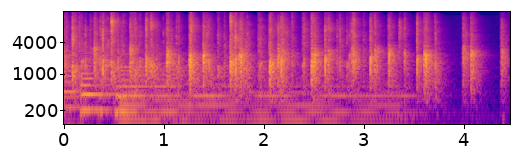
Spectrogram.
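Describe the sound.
Applause with clapping over a sustained musical backing: dense, loud bursts of claps that thin out toward the end into a few scattered claps.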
